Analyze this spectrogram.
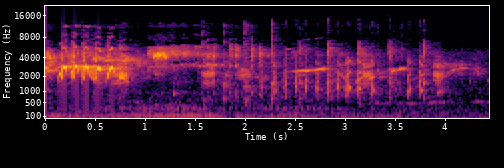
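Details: Chinese hwamei opening with a loud string of about six rhythmic, repeated whistled notes, then a softer jumble of quick chips and thin whistles.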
